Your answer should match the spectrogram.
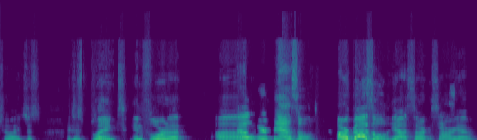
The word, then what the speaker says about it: Basel: Basil is Basel. Oh, so like basil, but with an A.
